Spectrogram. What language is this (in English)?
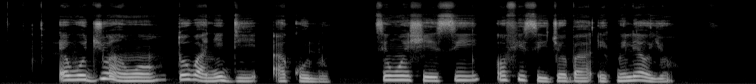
Yoruba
